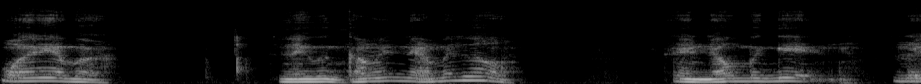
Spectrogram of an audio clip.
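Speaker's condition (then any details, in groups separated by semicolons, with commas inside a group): Multiple sclerosis; affects left side and voice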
